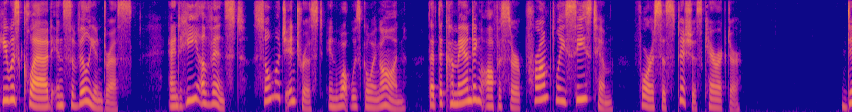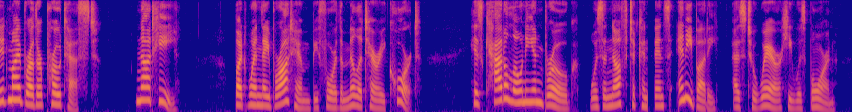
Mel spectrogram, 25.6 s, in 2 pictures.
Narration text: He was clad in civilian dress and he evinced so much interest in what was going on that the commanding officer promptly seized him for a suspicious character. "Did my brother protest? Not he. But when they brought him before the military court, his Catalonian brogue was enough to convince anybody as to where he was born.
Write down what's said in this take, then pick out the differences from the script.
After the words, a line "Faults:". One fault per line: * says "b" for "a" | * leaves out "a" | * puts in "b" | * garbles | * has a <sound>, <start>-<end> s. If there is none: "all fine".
He was clad in civilian dress and he evinced so much interest in what was going on that the commanding officer promptly seized him for a suspicious character. "Did my brother protest? Not he. But when they brought him before the military court, his Catalonian brogue was enough to convince anybody as to where he was born.
Faults:
* has a dropout, 22.5-22.6 s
